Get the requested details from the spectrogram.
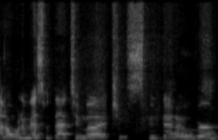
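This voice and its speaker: A high-pitched woman's voice with a Southern US accent. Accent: Southern US accent, noticeable. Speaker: hand-lettering artist. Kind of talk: live craft tutorial chat. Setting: live stream. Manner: chatty, casual.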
